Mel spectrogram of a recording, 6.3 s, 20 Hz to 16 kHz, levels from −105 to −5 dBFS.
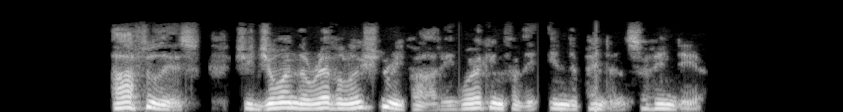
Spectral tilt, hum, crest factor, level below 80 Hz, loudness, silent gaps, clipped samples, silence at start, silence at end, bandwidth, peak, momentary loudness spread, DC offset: -8.5 dB/octave; none; 16 dB; -52 dBFS; -18 LUFS; 1.51-1.57 s, 4.06-4.11 s; under 0.1%; 0.85 s; 1.05 s; 6.8 kHz; -2 dBFS; 13 LU; under 0.1%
